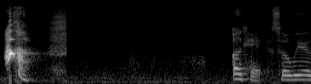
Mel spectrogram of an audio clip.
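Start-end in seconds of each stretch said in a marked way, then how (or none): 0.1-0.3 short high squeal of excitement; excited squeal. Real, not acted. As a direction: let out a burst of glee.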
